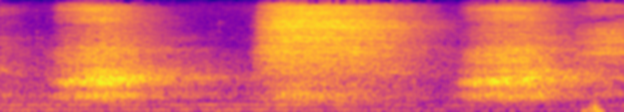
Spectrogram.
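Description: Three audible breaths in and out during a bodyweight strengthening workout with no music, each a broad airy rush of about a second, evenly spaced and close, with a faint low thump near the end and no talking.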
